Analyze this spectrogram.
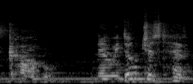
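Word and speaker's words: carro: start with the noun car as we learned before is kahu now we don't just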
